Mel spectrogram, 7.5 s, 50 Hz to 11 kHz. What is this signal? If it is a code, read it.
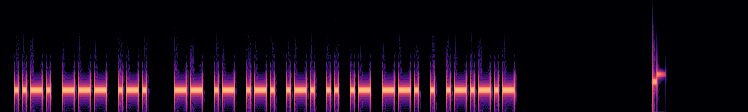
Morse code, heard as a keyed tone, about 30 wpm, 700 Hz. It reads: FOR MARRIAGE.
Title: Sentences from Top 1000 Words - Review Part 6 - 30wpm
